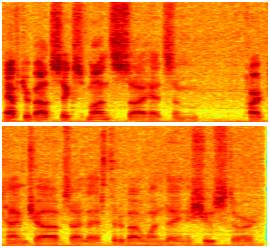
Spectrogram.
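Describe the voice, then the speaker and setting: Clear hiss from a noisy archival tape sits behind an older interviewee recalling the past, his low, gravelly voice even and flat. Hungarian-born and New Jersey-raised, he talks slowly and haltingly, filling frequent gaps while he tries to remember.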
